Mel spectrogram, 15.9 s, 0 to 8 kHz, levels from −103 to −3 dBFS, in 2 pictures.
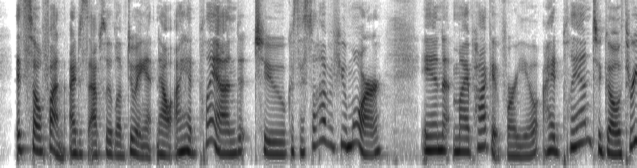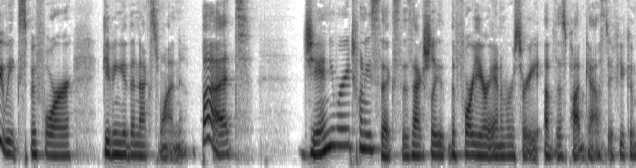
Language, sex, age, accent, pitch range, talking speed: English, female, 30-49, American, 150-205 Hz, 205 wpm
